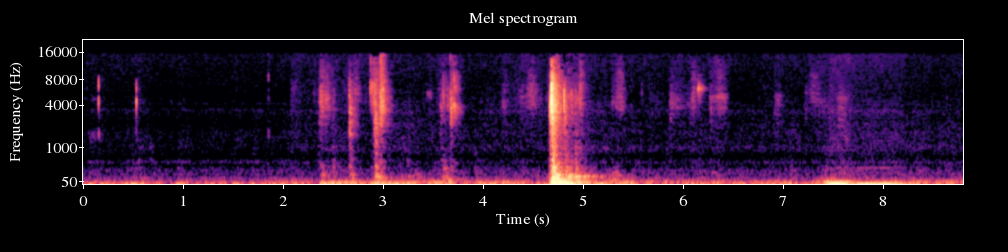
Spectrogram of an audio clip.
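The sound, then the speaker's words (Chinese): A door closing with one sharp, loud thud midway, set among faint scattered clicks and rustles in an otherwise quiet space. “我好像听到关门声了。”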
